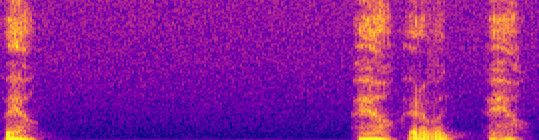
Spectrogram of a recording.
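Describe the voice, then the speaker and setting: A male pastor preaching a sermon with emphasis, firing rhetorical questions and swinging between loud urgency and hushed intimacy. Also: on the low side, level tone, drawn-out words, vocal fry, husky.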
